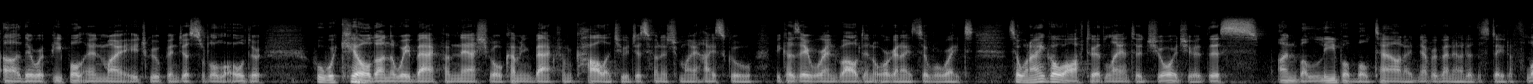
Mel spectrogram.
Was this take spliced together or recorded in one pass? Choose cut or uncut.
uncut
